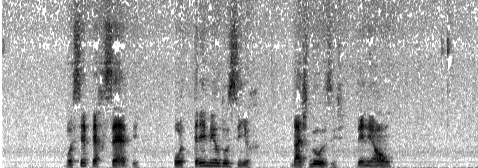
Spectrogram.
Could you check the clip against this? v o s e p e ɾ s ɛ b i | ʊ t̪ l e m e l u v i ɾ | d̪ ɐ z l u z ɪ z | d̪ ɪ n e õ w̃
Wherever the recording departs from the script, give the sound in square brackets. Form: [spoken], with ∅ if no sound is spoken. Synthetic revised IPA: v o s e p e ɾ s ɛ b [ɪ] | ʊ t̪ [ɾ] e m e l u [z] i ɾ | d̪ ɐ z l u z ɪ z | d̪ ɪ n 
